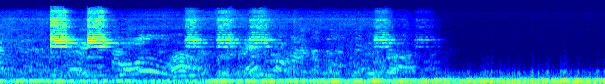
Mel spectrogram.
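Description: A steady low drone under a layer of voices and short horn-like toots. The upper layer cuts off suddenly about four seconds in, leaving only the drone.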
